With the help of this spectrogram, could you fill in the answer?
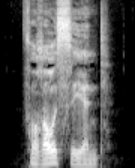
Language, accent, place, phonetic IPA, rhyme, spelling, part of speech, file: German, Germany, Berlin, [foˈʁaʊ̯sˌzeːənt], -aʊ̯szeːənt, voraussehend, adjective / verb, De-voraussehend.ogg
- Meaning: present participle of voraussehen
